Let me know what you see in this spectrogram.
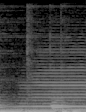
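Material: Nothing is struck.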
